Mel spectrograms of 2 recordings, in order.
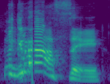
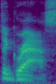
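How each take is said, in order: First: The name is said with an Italian-sounding pronunciation. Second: The name is said with a plain English pronunciation. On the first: The speaker calls it wrong. "I know his name makes it look like he's Italian. You want to be like DeGrasse or something" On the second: The speaker calls it right. "No, but it's just DeGrasse. Like that's how he says it"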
